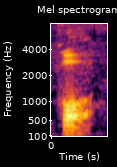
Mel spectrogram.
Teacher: जीभ का ऊपरी भाग तालू से जाके टकराता है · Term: स्पर्श व्यंजन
